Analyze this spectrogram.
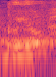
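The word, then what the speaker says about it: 舞: Japanese dance, and then Buyo was coined in modern times as a general term for dance by combining Mai, which can also be pronounced Bu, and Odori, which also can be pronounced Yo.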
